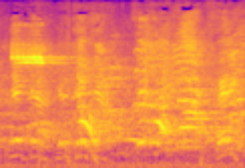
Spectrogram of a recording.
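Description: Voices of spectators and coaches carrying through a large gym hall during a wrestling bout, with a brief high-pitched squeak early on.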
